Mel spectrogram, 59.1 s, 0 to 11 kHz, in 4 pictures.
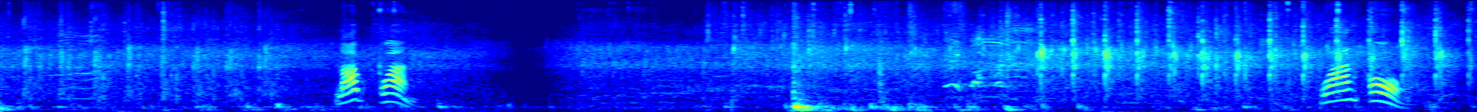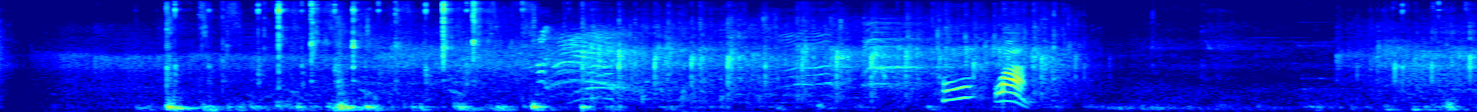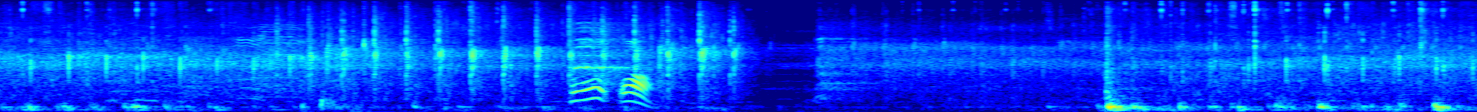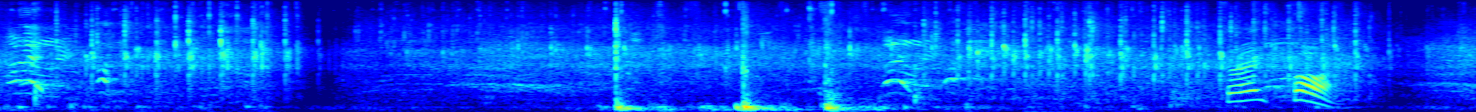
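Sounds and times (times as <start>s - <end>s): table tennis ball clicks: 16.5s - 19.6s.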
